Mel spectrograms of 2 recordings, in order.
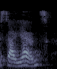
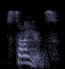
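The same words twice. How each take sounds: First: The stress is on the second syllable. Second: The stress is on the first syllable. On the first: The speaker calls it wrong. "we don't say science" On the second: The speaker calls it right. "it's the first one. It would be science"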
